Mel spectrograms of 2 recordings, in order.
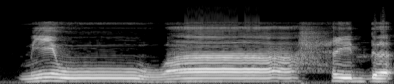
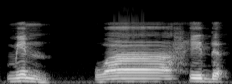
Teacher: Nun mati dan tanwin ini dimasukkan ke wawu dengan dengung, ya, ditekan dan ditahan selama 2 harokat. Misalnya ini ada nun mati bertemu wawu, ini dimasukkan suaranya nun ini ke wawu, ditekan, ditahan selama 2 harokat menjadi miu wahid.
